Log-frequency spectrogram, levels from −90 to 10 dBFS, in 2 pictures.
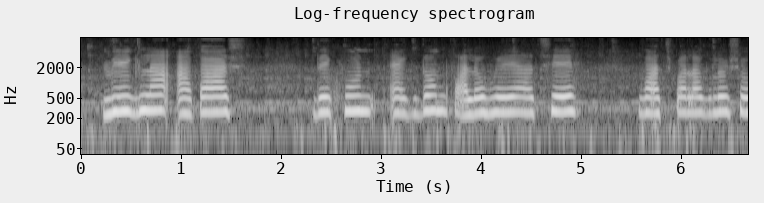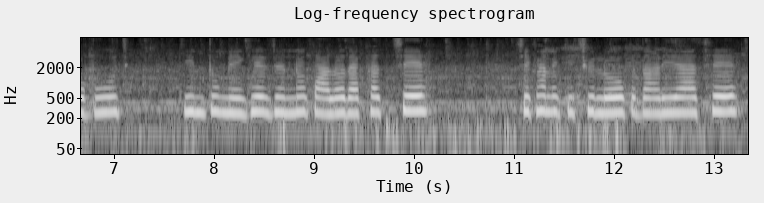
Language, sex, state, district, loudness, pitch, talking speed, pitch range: Bengali, female, West Bengal, Jhargram, -13 LUFS, 260 Hz, 85 wpm, 255-270 Hz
